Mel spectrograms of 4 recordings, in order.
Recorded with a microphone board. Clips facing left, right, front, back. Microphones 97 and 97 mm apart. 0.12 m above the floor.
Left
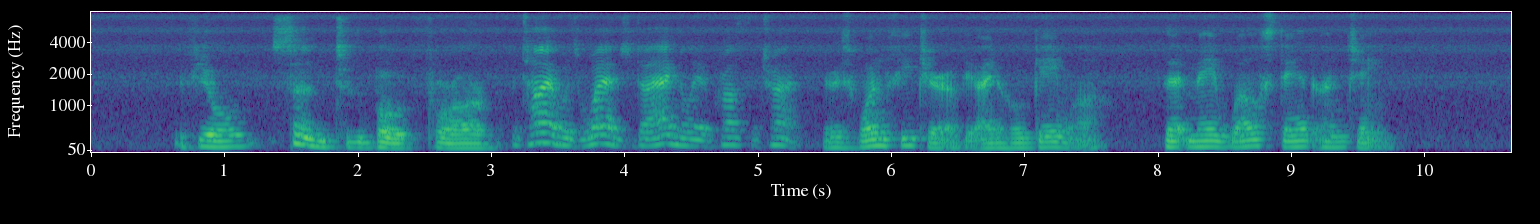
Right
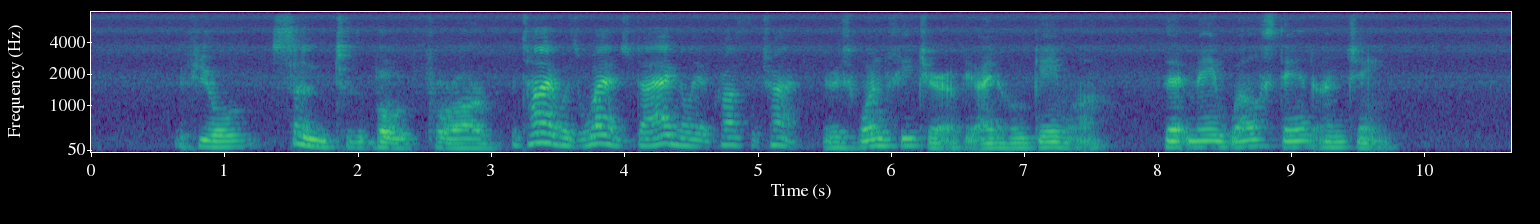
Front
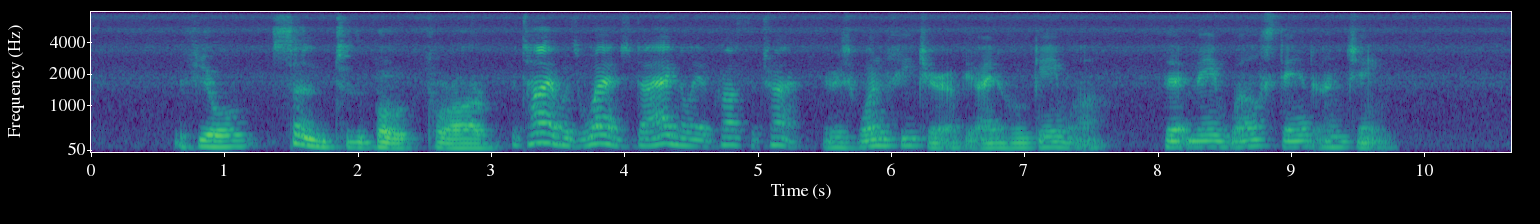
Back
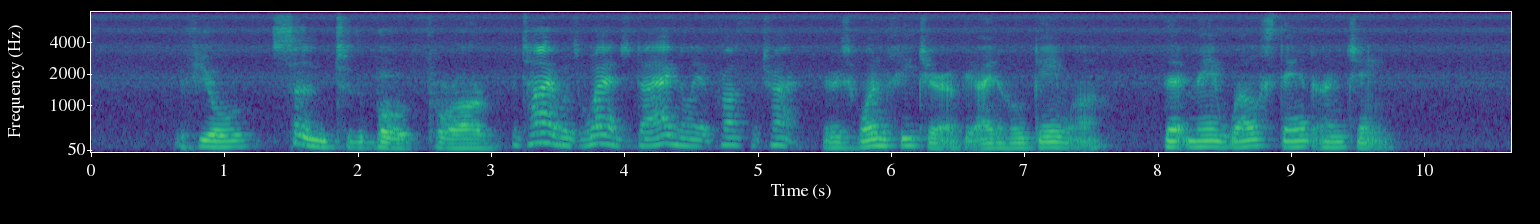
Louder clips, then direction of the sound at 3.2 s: Right 2 dB, front 3 dB; 30° right.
